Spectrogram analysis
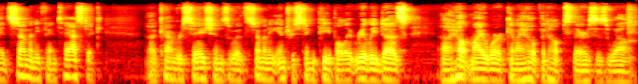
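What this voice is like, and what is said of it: Hoarse voice. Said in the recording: “that's why I'm hoarse.”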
